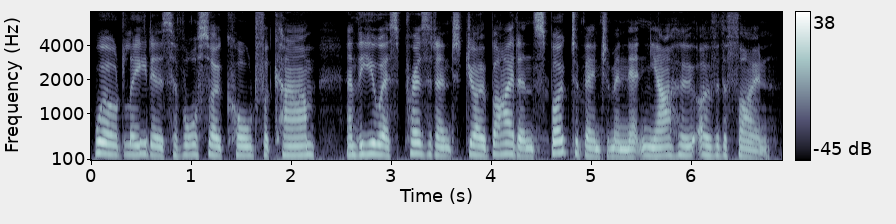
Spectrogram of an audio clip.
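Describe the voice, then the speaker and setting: A woman narrating a scripted news report in an even, formal voice-over. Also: fairly low pitch, normal speed. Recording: faint background noise.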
